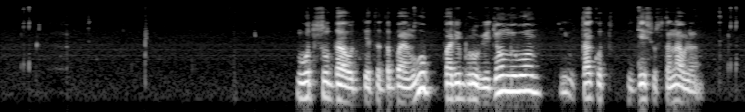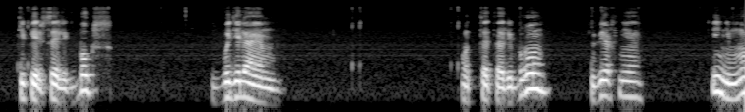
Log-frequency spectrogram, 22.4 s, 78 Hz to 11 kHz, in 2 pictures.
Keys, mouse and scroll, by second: 1.0 click, 1.0 scroll up 1, 2.0 scroll down 1, 3.0 shift+middle click, 4.8-6.3 scroll up 3, 6.3 click, 12.7 click, 13.1 middle click, 16.5 click, 18.2 click, 18.5 middle click, 20.7 click, 20.9 middle click.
